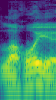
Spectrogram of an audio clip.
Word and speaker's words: La Jolla: insult my intelligence because I didn't know La Jolla out in California was, pronounced La Jolla.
